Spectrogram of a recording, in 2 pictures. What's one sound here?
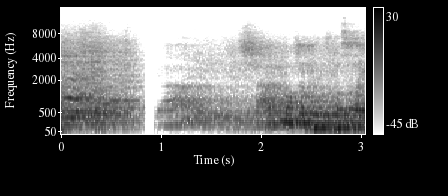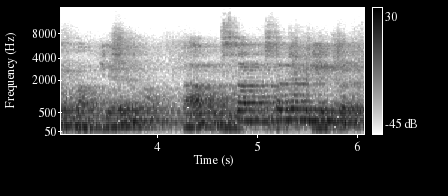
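A woman speaks into a microphone through a loudspeaker.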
